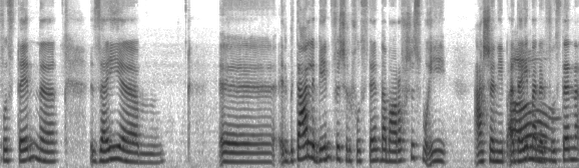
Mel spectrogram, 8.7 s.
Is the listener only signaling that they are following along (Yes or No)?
Yes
